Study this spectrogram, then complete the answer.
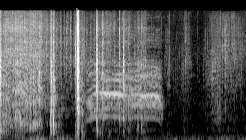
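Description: A skateboard clatters and slaps on concrete.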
